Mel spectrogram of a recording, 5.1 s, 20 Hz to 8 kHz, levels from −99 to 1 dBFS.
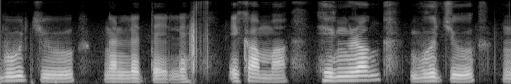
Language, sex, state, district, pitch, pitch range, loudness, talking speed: Wancho, male, Arunachal Pradesh, Longding, 130 Hz, 115-145 Hz, -21 LUFS, 80 wpm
